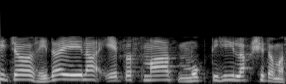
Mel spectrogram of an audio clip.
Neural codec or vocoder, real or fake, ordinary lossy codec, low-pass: codec, 16 kHz, 4 kbps, X-Codec, WavLM features, trained on Multilingual LibriSpeech; fake; none; 3.6 kHz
